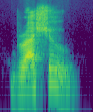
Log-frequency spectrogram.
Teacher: Di sini ada double sh ya, double sh. Karena ini serupa, kita langsung hilangkan saja salah satunya menjadi brush shoe.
